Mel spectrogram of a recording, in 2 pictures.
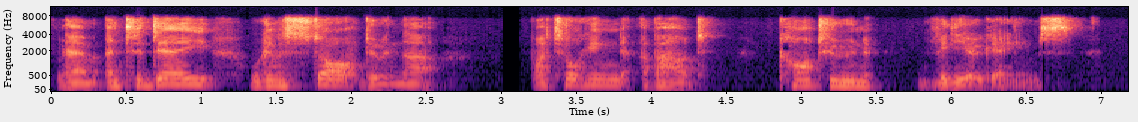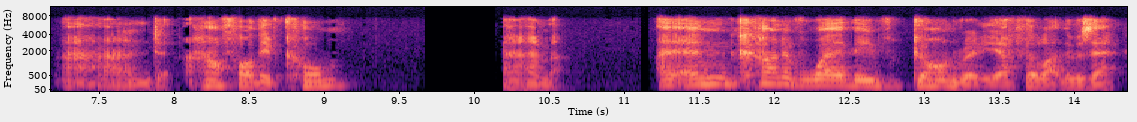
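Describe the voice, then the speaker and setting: A man's voice: medium pitch, big pitch swings, slow pace. A man in his thirties co-hosting a podcast, chatting casually in a loose, rambling way. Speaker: podcast co-host. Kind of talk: casual chat. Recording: dull lo-fi podcast audio.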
